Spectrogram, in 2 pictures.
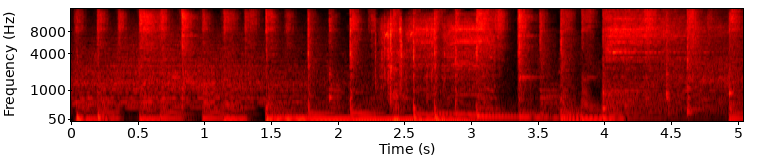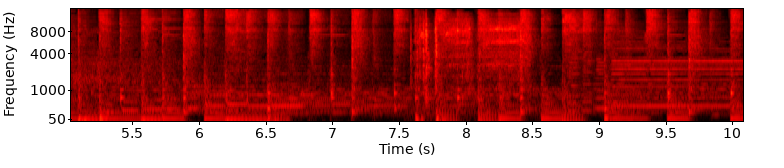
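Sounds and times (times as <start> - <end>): background music with drum beat: 0.0 - 10.0
camera shutter click and whir: 2.3 - 3.2, 7.6 - 8.6.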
